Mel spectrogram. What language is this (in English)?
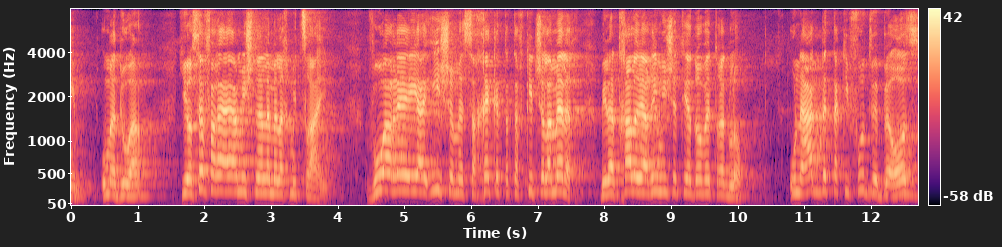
Hebrew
